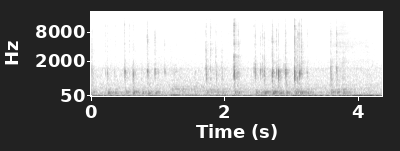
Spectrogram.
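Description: Keystrokes on a computer keyboard: a short command typed in quick, irregular clusters of clicks.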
